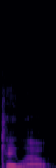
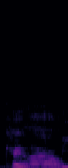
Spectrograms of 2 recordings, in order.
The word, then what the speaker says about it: Kaj Loud: And a disclaimer, and I'm not like completely opposed to people mispronouncing my name, but it's actually pronounced K Loud. K Loud.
